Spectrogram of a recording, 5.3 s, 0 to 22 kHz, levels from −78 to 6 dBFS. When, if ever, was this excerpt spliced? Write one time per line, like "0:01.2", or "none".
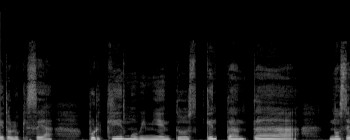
0:01.8
0:03.2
